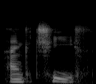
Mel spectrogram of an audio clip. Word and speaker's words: handkerchief: Nobody pronounces the D in handkerchief, and for most people removing the second E seems obvious too, right?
